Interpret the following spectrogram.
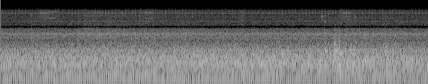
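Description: A car's engine and road noise heard from inside the cabin: a steady low drone with a faint tick about three seconds in.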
